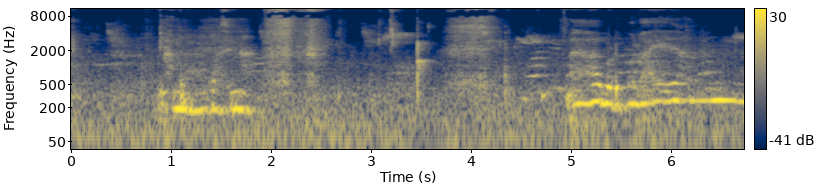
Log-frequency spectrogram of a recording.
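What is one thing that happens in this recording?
A young woman hums and makes pleased sounds close by.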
